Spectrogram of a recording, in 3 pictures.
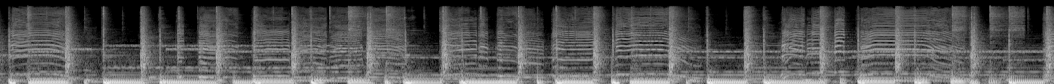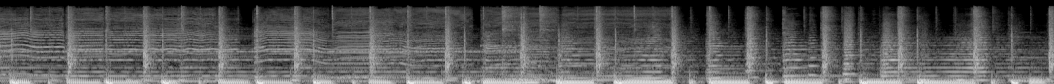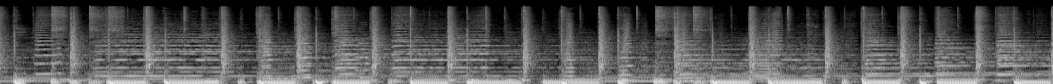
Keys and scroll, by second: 26.6 super+d, 27.4 shift+Right.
